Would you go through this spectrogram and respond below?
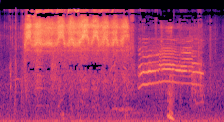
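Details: Domestic cat giving one drawn-out, slightly falling meow with clear harmonics, lasting over a second, after a stretch of steady high hissing noise; faint background noise throughout.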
